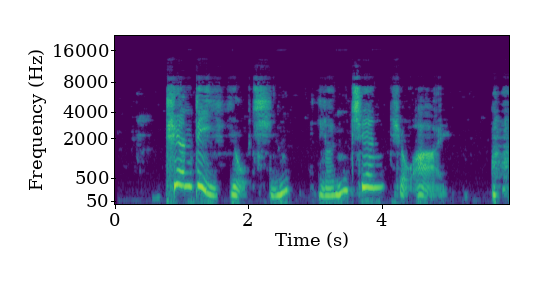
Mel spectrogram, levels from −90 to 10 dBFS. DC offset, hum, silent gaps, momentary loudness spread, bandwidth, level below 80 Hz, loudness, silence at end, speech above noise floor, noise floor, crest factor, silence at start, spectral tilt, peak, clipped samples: under 0.1%; none; none; 12 LU; 9.4 kHz; -46 dBFS; -16 LUFS; 0 s; 41 dB; -57 dBFS; 18 dB; 0.75 s; -4.5 dB/octave; 0 dBFS; under 0.1%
